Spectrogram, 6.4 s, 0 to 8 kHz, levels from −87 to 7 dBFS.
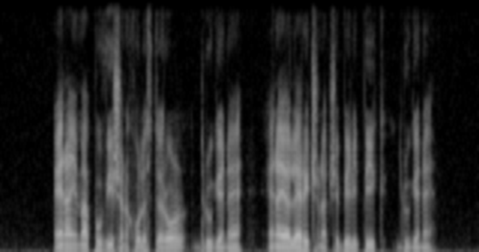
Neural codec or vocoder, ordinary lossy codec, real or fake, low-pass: none; none; real; none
